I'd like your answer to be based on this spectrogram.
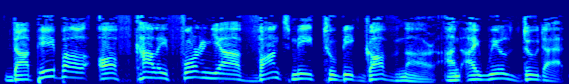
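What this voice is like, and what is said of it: Failed Arnold Schwarzenegger impression, sounds like Boris Karloff. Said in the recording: “doing a decent Arnold Schwarzenegger impersonation ... Still Boris Karloff.”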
